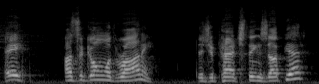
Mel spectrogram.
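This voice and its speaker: A man's voice: high voice, moderate pace, over loud music, lightly acted. An actor playing a busy, forgetful grown-up rich father in a TV sitcom, with a breezy delivery. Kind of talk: TV sitcom acting.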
